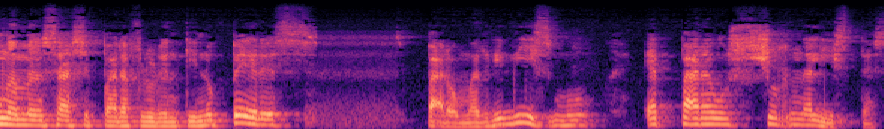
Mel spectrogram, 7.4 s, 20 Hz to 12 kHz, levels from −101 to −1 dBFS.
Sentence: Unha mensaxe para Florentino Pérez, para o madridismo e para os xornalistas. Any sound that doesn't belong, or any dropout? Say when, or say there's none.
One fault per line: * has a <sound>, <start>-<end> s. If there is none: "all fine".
all fine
